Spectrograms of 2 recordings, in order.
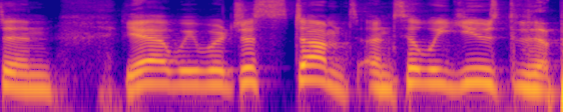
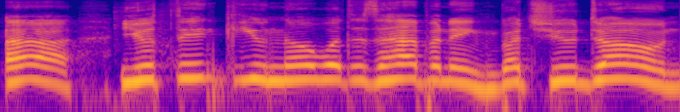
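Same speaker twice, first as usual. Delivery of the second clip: put-on vague German accent; 4 semitones higher than usual. Retelling a villain's line from the movie ending in a vaguely German accent. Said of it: "Jon Voight's putting on a weird accent".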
